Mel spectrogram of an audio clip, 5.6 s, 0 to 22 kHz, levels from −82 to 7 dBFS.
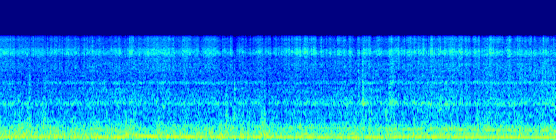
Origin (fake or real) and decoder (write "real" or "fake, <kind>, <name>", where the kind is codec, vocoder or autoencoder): real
